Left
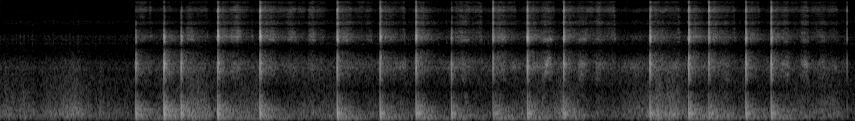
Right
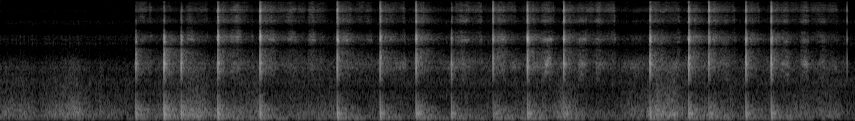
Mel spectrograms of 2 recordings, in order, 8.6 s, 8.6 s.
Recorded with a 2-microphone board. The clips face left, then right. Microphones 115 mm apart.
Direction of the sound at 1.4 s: 15° left (ahead or behind).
